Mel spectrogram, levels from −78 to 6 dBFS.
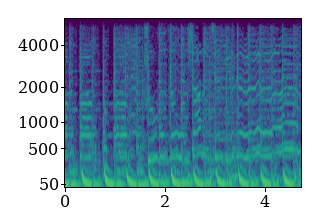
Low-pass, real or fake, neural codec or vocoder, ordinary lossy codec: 5.4 kHz; real; none; Opus, 24 kbps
